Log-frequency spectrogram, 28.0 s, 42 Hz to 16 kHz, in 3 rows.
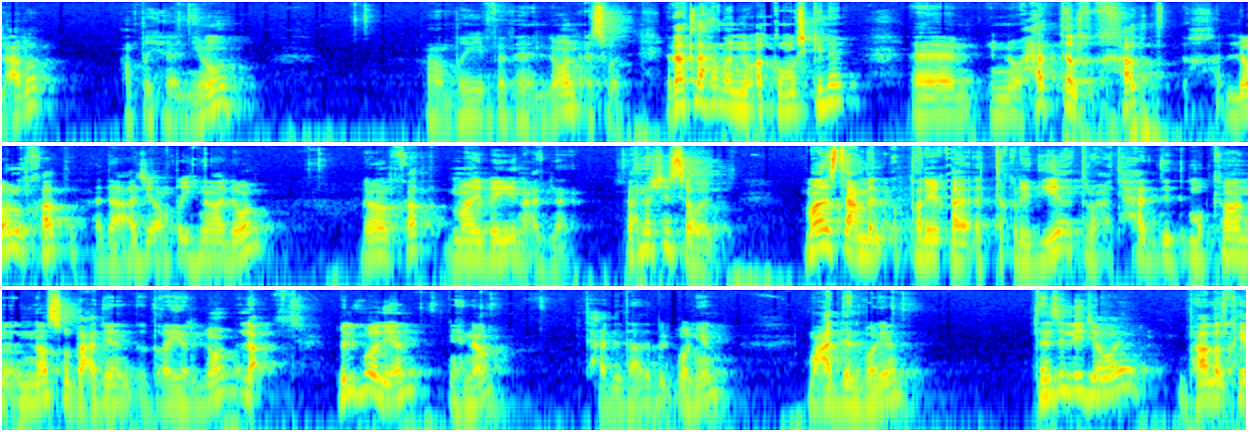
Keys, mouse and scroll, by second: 1.3 click, 2.7 click, 4.8-5.1 middle drag, 9.5 click, 10.8 click, 11.6 click, 18.3 middle click, 21.8 click, 22.3 click, 25.4 click, 27.8-28.0 drag.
